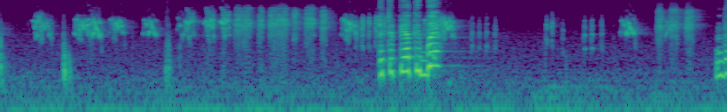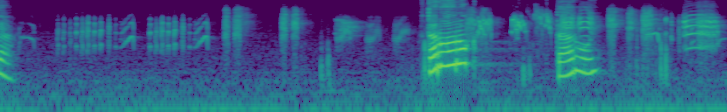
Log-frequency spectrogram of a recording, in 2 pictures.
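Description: A young boy speaks up.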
